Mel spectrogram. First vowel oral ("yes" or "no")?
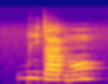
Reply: yes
